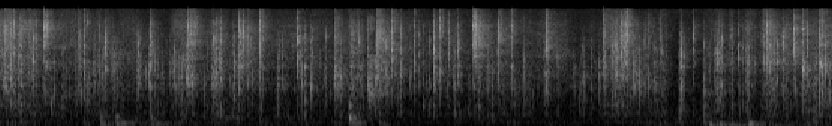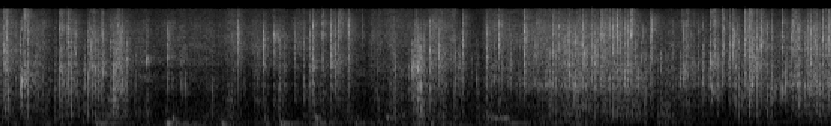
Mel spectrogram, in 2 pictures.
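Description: A thin, clear, empty LDPE plastic bag is pressed flat, then gathered and crumpled in the hand above a wooden table. Dense, bright crinkling and crackling runs steadily for about eleven seconds, with many quick, dry snaps and little low end.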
